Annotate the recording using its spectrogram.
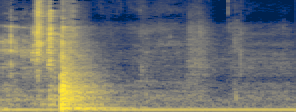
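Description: Metal clicking and a short clatter about half a second in as a steel chisel bit is pulled out of a Snap-on air hammer's quick-change chuck, followed by quieter handling noise.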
